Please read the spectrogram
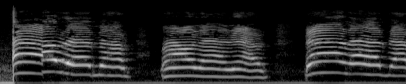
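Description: A young child singing in a high voice: three long, drawn-out notes, each falling in pitch at its end.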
